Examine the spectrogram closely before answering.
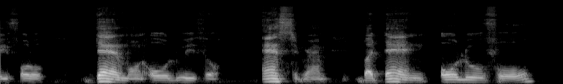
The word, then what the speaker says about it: Louisville: I'm trying my best not to say it like the French way, but it's old, Louisville.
